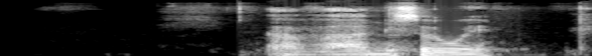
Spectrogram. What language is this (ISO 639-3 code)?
bum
